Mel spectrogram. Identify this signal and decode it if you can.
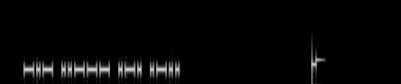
Morse code, heard as a keyed tone, about 37 wpm, 700 Hz. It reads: K2RL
